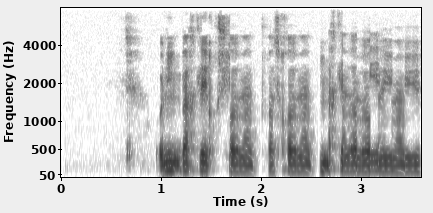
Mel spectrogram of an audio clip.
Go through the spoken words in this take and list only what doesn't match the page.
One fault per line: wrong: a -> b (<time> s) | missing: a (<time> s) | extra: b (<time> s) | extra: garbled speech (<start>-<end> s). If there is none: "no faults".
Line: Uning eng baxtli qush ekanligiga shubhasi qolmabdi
missing: eng (1.2 s)
wrong: ekanligiga -> qolmabdi (1.7 s)
extra: garbled speech (2.6-3.6 s)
